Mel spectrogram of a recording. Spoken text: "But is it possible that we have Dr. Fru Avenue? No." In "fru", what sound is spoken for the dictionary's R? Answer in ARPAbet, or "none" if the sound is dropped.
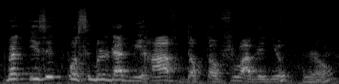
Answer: L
